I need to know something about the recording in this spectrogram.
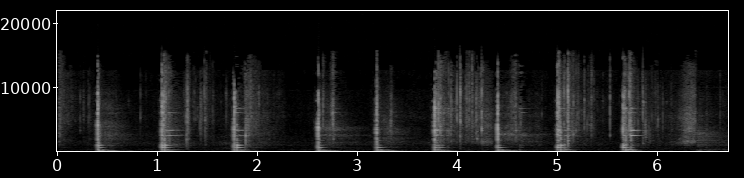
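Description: An axe chops sharply into wood.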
